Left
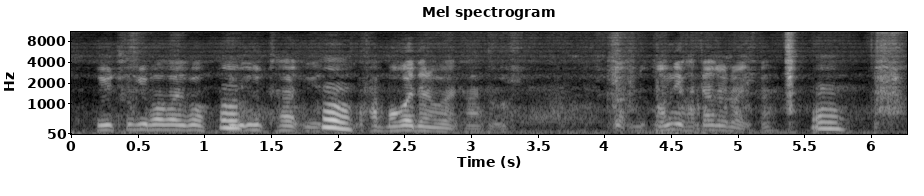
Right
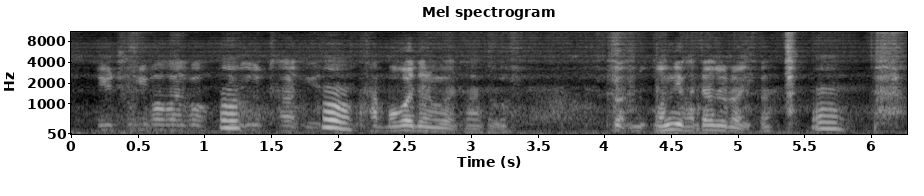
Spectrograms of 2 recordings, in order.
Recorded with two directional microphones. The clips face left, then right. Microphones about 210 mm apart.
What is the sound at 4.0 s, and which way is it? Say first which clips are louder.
Speech: right 6 dB; 45° right (ahead or behind).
